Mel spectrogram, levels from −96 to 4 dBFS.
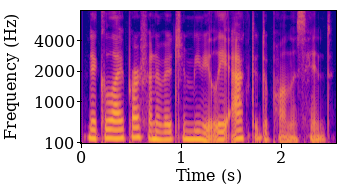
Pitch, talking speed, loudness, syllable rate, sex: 180 Hz, 165 wpm, -20 LUFS, 7.5 syllables/s, female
